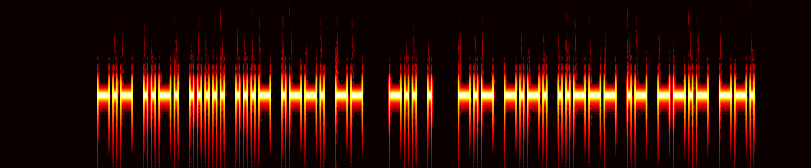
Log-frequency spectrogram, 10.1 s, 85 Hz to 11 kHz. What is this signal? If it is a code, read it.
Morse code, heard as a keyed tone, about 25 wpm, 700 Hz. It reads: KF5VPM DE KC2AQG
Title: USA Callsign DE Callsign - 6 Characters - 25wpm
